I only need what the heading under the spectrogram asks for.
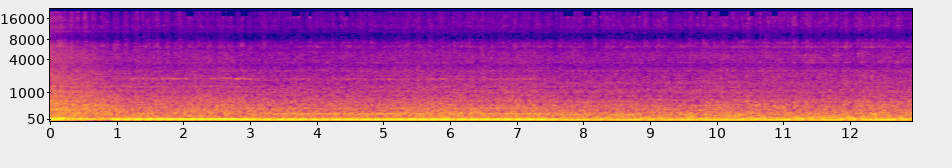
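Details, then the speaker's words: Triumph TR7 just after an inline fuel filter install, starting up: steady, even low engine rumble with no stumbles or misses, fuel flowing through the new filter: normal running. "All right, so we are up and running. Get around the other side of the car, up and running."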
